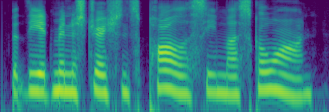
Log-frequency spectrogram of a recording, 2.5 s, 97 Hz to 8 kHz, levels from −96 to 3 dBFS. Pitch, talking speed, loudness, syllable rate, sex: 215 Hz, 170 wpm, -17 LUFS, 5.8 syllables/s, female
